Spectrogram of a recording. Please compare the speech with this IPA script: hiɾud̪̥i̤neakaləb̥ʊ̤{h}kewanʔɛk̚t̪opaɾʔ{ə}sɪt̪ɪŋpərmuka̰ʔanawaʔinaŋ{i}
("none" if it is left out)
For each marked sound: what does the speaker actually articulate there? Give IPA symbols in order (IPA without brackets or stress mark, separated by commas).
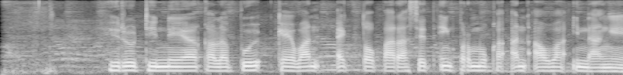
h, a, e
